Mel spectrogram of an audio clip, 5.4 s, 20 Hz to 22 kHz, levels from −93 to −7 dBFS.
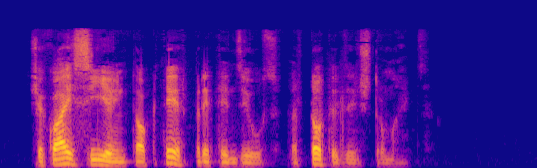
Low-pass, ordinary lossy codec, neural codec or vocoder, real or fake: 10.8 kHz; AAC, 32 kbps; none; real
